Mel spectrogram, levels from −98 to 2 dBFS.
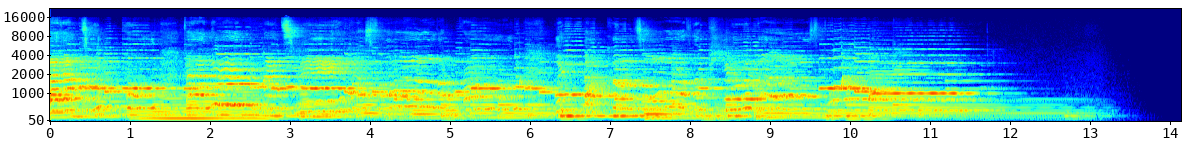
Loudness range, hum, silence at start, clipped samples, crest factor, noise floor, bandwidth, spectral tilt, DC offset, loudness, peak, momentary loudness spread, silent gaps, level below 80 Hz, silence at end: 4 LU; none; 0 s; under 0.1%; 16 dB; -82 dBFS; 15.5 kHz; -6 dB/octave; under 0.1%; -22 LUFS; -6 dBFS; 6 LU; none; -70 dBFS; 1.3 s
